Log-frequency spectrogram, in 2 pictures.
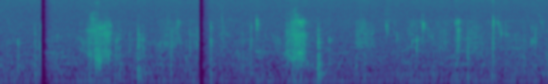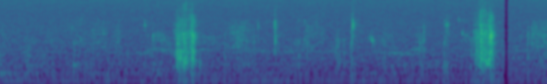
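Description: Close-miked eating sounds: chewing and mouth noises with many small clicks, and four louder short bursts spread through, as someone eats rice and fish curry by hand.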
